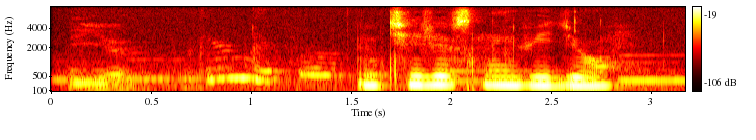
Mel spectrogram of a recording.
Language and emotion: Russian, neutral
